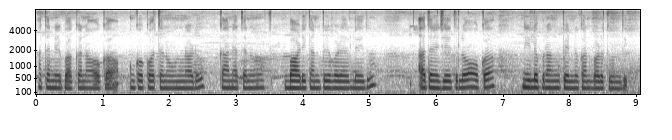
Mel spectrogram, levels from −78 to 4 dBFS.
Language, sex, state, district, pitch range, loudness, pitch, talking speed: Telugu, female, Telangana, Mahabubabad, 195-210 Hz, -18 LUFS, 200 Hz, 110 wpm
